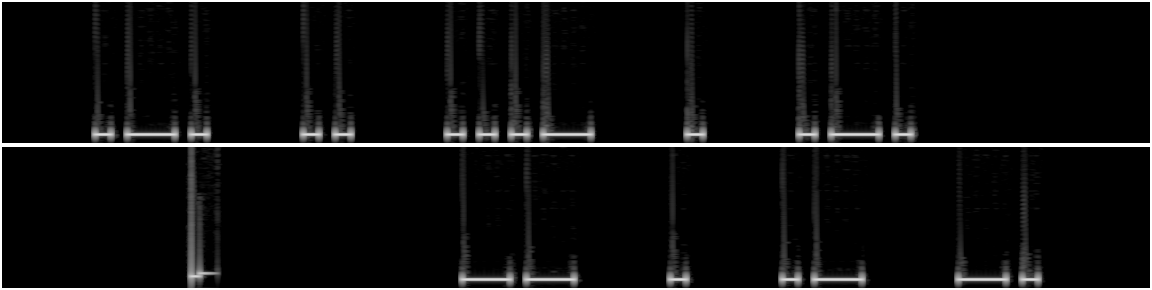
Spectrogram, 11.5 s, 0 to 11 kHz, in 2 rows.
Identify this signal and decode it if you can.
Morse code, heard as a keyed tone, about 16 wpm, spaced as for 11 wpm, 700 Hz. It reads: RIVER MEAN
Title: 2x Character Spacing - Top 500 Words - 15wpm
